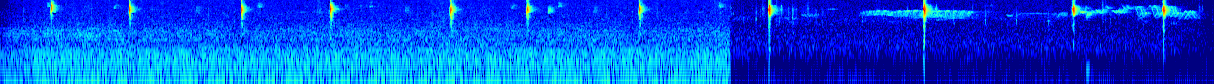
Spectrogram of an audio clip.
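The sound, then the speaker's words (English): A MacGillivray's warbler gives sharp, clipped 'mac' call notes, about eleven of them spaced roughly a second apart, each a brief bright chip standing out clearly against a silent background. “I think it sounds a bit like it's saying its nickname, Mac, Mac.”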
